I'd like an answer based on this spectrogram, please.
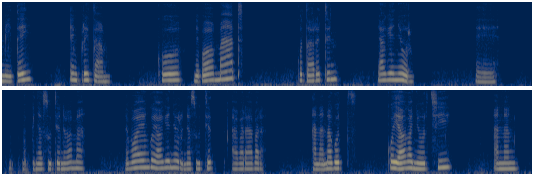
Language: Kalenjin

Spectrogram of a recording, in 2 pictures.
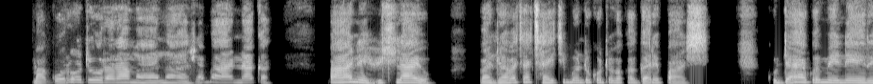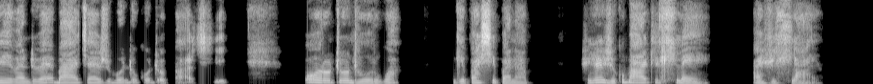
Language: Ndau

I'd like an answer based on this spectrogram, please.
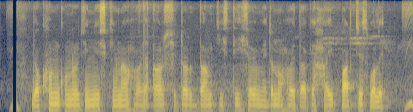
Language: Bangla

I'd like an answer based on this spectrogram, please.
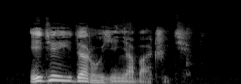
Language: Belarusian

